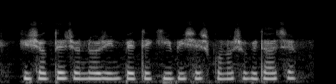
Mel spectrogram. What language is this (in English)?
Bangla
